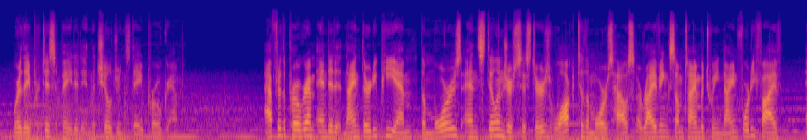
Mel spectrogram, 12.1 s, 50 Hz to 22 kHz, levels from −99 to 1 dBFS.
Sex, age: male, 20-39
